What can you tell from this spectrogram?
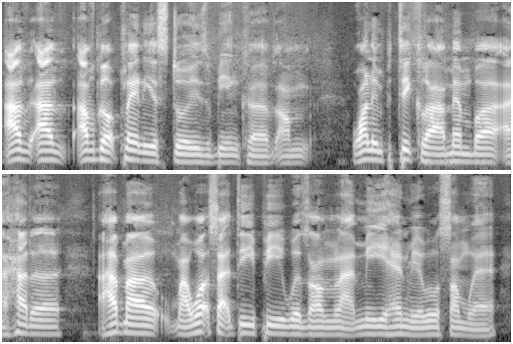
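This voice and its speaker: A young man, hosting a casual chat and telling animated anecdotes. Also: on the low side, moderate pace, no echo. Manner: animated storyteller, laughs through anecdotes. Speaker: podcast host.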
